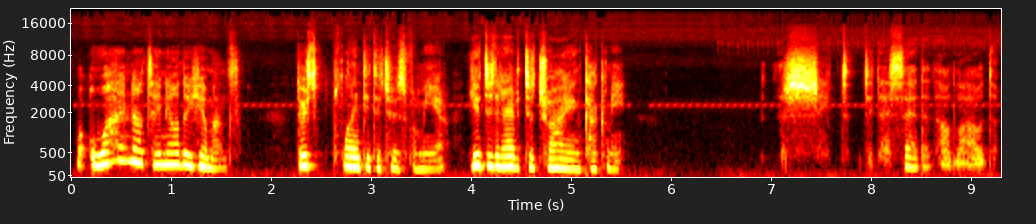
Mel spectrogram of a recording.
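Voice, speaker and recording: A woman's voice: mid-range voice, measured pace, pushed and bright, husky. Brash, protective woman knight, acted by a woman. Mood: incredulous, then flustered, tender. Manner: defiant and exasperated, slipping into flustered stammers. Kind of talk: ASMR roleplay acting.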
